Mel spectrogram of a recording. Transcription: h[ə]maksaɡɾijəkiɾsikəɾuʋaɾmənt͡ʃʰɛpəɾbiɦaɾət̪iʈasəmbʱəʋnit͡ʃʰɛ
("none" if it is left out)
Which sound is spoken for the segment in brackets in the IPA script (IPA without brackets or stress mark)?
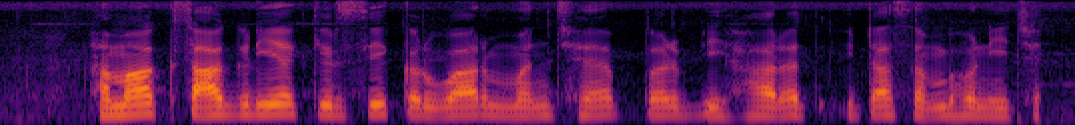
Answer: ə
